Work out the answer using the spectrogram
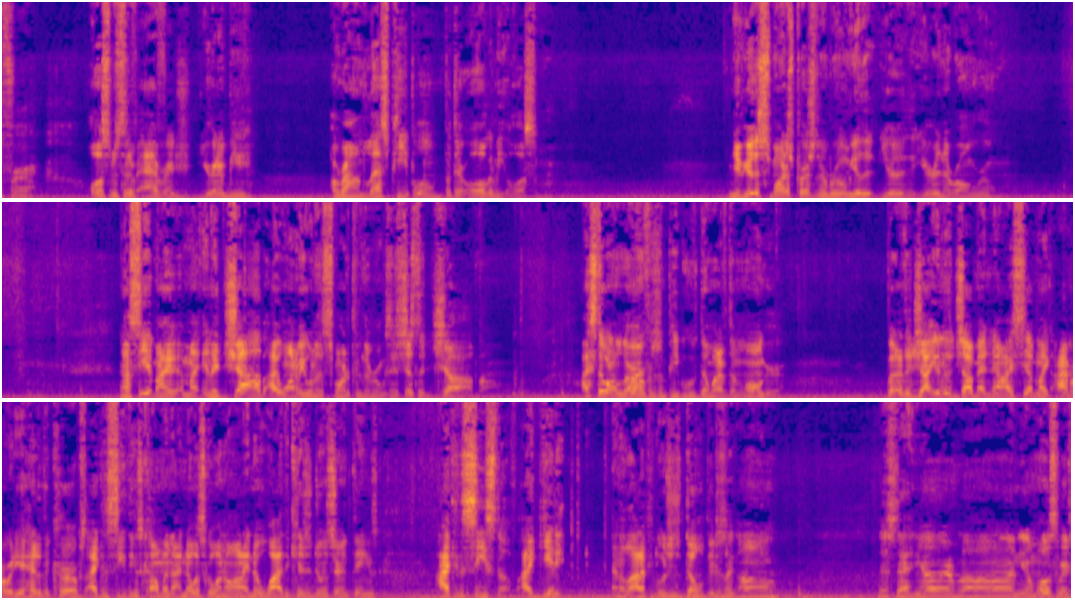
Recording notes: In this CarCast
